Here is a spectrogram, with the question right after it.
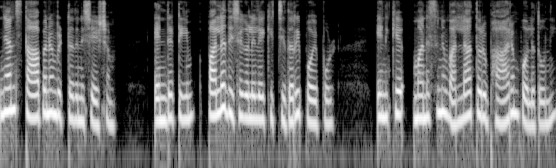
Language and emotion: Malayalam, sad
